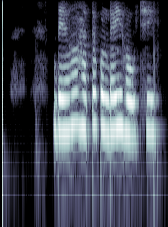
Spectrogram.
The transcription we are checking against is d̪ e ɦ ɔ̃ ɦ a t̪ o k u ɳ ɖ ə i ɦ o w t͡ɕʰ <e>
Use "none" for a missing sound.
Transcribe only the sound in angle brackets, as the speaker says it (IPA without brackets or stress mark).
i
